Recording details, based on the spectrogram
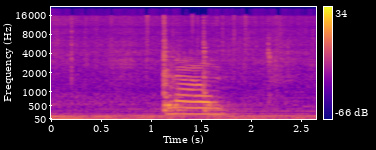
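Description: Kung Pao chicken sizzling in olive oil on an outdoor griddle, a sudden loud hiss and crackle that swells for about half a second before settling into a softer fry, with a brief spoken word before it.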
